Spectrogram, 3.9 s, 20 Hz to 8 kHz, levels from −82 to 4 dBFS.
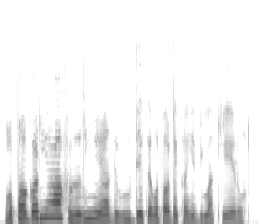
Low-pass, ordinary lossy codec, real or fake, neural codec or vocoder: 7.2 kHz; none; fake; codec, 24 kHz, 1 kbps, SNAC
